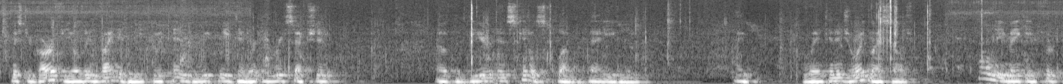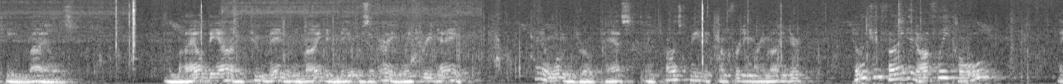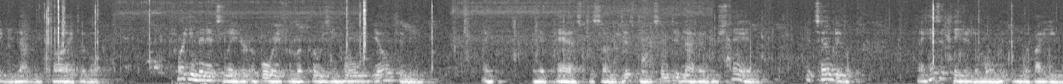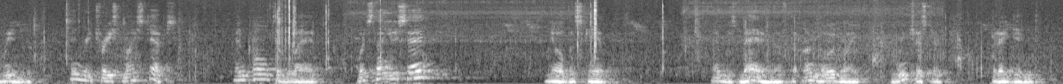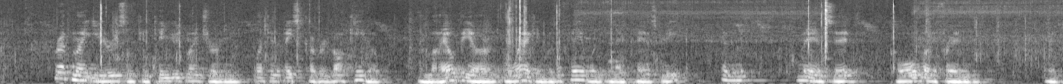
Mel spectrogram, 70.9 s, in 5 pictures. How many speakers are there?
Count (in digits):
1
